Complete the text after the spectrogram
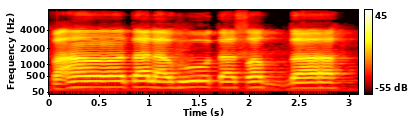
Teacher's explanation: صاد حرف مستعلیہ میں سے ہے، اسے پور پڑھیں گے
